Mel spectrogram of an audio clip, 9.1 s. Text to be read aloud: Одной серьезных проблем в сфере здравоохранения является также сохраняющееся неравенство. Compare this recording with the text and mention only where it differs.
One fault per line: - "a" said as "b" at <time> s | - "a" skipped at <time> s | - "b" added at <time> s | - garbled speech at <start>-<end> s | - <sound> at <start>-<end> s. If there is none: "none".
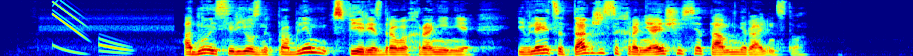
- chirp at 0.5-1.4 s
- "из" added at 2.1 s
- "там" added at 7.0 s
